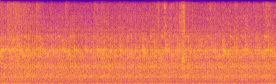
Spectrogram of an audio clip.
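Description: A large vehicle's engine running steadily, with a constant hiss over it.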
